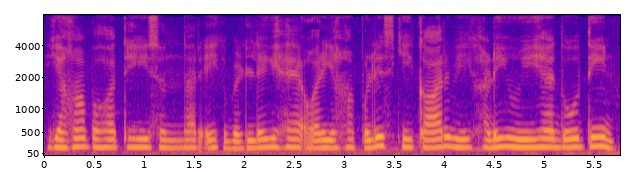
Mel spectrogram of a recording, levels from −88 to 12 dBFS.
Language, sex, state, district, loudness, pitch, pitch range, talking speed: Hindi, female, Rajasthan, Nagaur, -13 LUFS, 175 Hz, 165-180 Hz, 185 wpm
